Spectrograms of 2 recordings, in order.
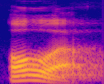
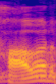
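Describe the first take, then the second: First: The word begins with a vowel sound. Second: The word begins with an h sound. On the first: The speaker calls it right. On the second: The speaker calls it wrong.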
